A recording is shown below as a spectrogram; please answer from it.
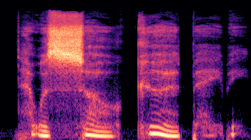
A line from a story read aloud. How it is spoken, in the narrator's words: Lola whispered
